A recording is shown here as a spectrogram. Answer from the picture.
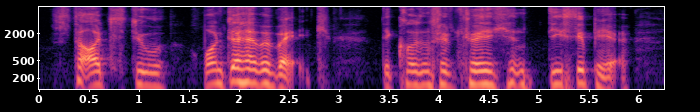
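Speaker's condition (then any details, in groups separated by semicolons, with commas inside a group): Cerebral palsy, severe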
